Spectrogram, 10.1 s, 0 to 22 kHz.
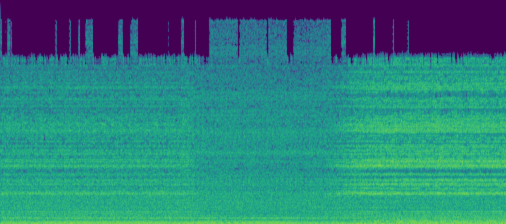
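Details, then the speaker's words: VAZ classic (2101-2107) raised on stand, engine running in gear, rear wheels spinning: steady low hum with faint rhythmic knock, rising near end; worn rear axle shaft bearing, mistaken for differential which was replaced without curing it; bearing to be replaced. "Такой гул вот издается, надеюсь, слышно."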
